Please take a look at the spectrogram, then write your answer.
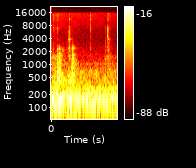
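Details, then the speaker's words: RV slide-out motor clicks faintly but never moves, heard under engine idle (engine must run, parking brake set); breaker and 10 A fuse tested good; in/out slide control switch tested and found bad. "you can see nothing you can hear it the motor's clicking"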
